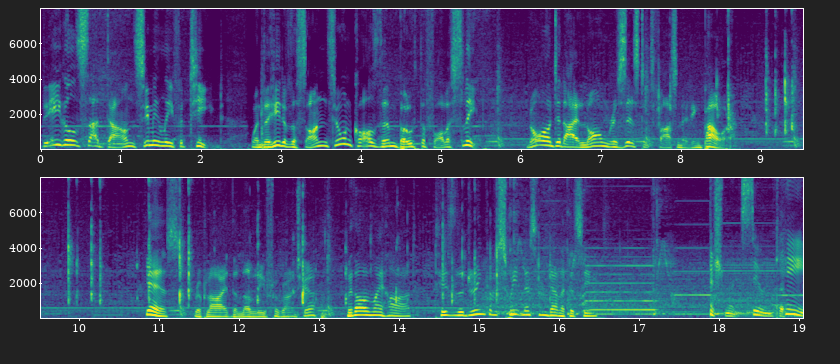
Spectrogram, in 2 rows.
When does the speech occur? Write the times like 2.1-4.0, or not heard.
0.0-8.8, 10.8-16.6, 17.9-19.0.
